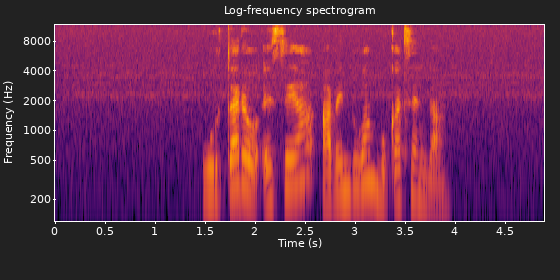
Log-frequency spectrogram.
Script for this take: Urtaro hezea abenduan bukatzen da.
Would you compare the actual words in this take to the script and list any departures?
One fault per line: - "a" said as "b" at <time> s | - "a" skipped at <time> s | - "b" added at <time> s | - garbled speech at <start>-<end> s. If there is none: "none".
none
